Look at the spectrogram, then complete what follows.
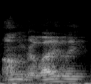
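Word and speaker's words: Uiagalelei: Ugalele is always. Ugalele. If he's we may ready be to- pronouncing it wrong. If he's DJ ready to take Wangalele's how he pronounces it. Ungalele. DJ Wangalele's what How the the heck do you know that? Because I watched him So say it's it. not Ugalele.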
